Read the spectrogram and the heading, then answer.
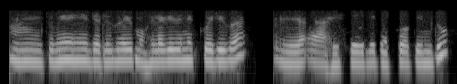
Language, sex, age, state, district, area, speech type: Assamese, female, 45-60, Assam, Dibrugarh, rural, conversation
